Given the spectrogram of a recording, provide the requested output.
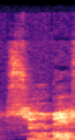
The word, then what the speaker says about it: pseudo: स्यूडो solid, स्यूडो की spelling P से शुरू होगी, पी साइलेंट होगा, PSEUDO, स्यूडो, स्यूडो सॉलिड।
